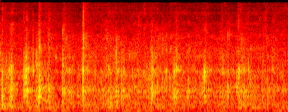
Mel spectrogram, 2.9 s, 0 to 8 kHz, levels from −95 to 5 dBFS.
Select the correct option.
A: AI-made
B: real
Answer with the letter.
A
